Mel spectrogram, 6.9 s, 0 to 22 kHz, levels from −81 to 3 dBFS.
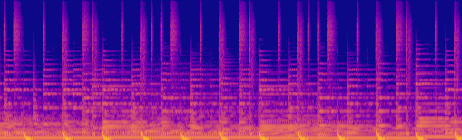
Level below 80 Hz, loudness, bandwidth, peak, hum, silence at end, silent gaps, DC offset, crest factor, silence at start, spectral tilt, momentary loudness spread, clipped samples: -24 dBFS; -23 LUFS; over 20 kHz; -6 dBFS; none; 0 s; none; under 0.1%; 14 dB; 0 s; -6 dB/octave; 4 LU; under 0.1%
